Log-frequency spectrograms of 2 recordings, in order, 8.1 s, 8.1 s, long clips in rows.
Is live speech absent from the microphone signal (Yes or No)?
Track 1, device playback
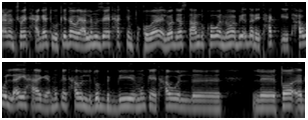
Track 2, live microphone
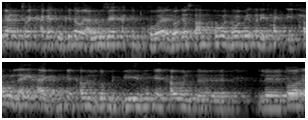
Yes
